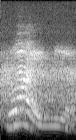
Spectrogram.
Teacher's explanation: The fourth tone and the light tone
